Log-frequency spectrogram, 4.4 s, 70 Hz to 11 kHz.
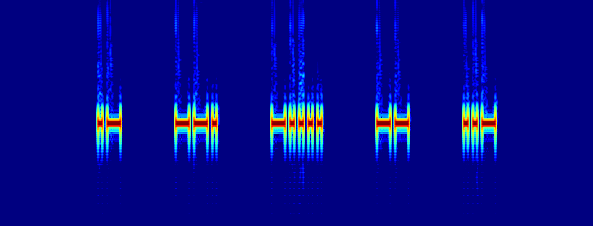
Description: Morse code, heard as a keyed tone, about 36 wpm, spaced as for 16 wpm, 700 Hz. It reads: AG6MU
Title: USA Call Signs - 5 Characters - 4x Character Spacing - 35wpm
